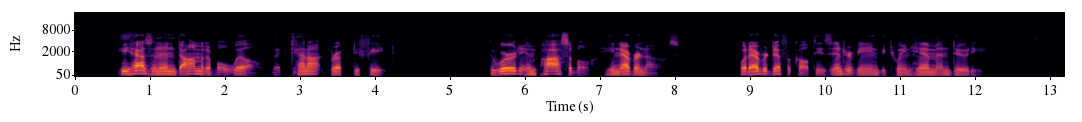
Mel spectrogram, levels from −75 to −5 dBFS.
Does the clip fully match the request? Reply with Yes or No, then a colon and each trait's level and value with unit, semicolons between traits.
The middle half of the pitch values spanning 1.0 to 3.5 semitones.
No: average, 3.9 semitones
